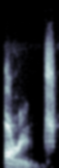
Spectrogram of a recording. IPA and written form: ˈɑɹˌɪndʒ (orange)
